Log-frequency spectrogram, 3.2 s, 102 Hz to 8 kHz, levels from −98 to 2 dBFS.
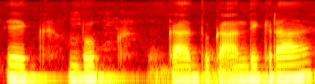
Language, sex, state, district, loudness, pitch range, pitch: Hindi, male, Bihar, Patna, -15 LUFS, 135-140 Hz, 135 Hz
